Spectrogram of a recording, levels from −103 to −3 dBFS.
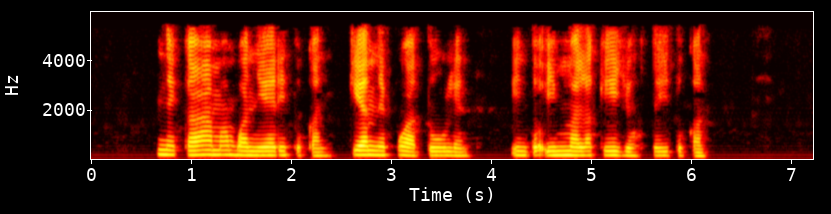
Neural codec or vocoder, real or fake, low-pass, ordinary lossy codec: autoencoder, 48 kHz, 128 numbers a frame, DAC-VAE, trained on Japanese speech; fake; 5.4 kHz; MP3, 48 kbps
